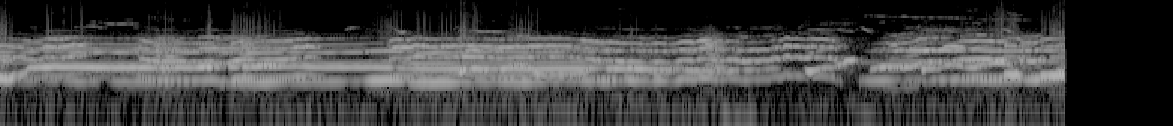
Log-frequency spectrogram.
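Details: Wolves howling in chorus: several long, sustained, wavering howls overlap and slide up and down in pitch without pause for about five seconds, then cut off abruptly.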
